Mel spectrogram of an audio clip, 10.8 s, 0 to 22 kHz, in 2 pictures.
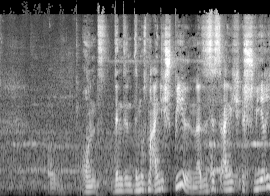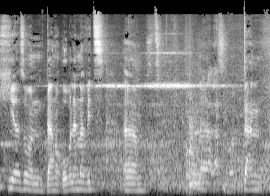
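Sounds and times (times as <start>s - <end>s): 
speech: 1.0s - 10.7s
train wheels squealing with high-pitched metallic squeal: 2.3s - 10.7s
train rumbling past: 4.1s - 10.7s.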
